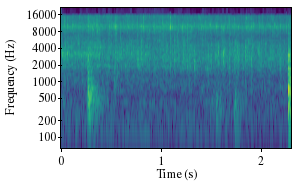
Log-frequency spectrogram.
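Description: Green fish fry sizzling in a pan: soft, steady frying hiss with a few faint stirring scrapes, quiet and close, with no talk.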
